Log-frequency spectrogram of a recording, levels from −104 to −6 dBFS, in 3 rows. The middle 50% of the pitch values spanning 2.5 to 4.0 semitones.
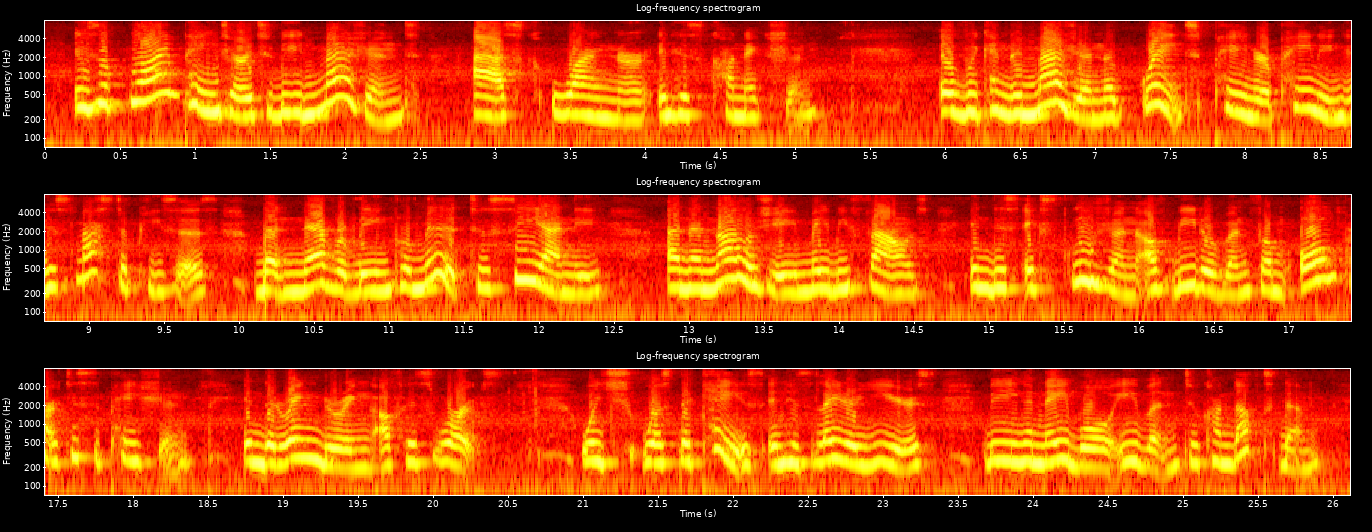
Yes: average, 3.5 semitones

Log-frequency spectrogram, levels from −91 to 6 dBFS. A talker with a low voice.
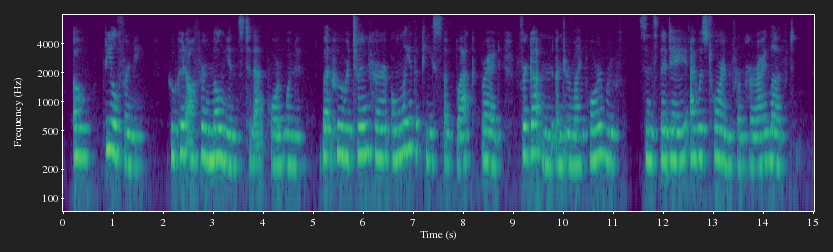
No: high, 245 Hz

